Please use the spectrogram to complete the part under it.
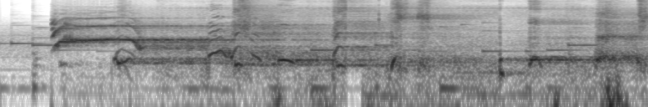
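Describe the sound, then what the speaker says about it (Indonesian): Several voices cry out and wail in loud, overlapping bursts, with high sobbing tones rising and falling throughout. "Jeritan tangisan terdengar di mana-mana."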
